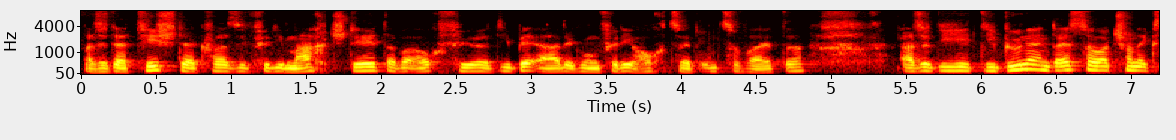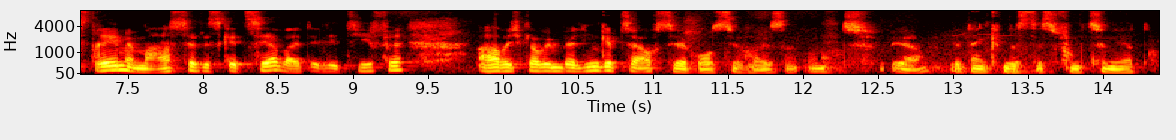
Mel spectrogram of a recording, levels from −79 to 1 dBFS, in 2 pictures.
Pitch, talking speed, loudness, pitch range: 120 Hz, 235 wpm, -22 LUFS, 110-140 Hz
